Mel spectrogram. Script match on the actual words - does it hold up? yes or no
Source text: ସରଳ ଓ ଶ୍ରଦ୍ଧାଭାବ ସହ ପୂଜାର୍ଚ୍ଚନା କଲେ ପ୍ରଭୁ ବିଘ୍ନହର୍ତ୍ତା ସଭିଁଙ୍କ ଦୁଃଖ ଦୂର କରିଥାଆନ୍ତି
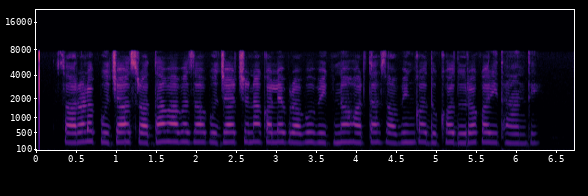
no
